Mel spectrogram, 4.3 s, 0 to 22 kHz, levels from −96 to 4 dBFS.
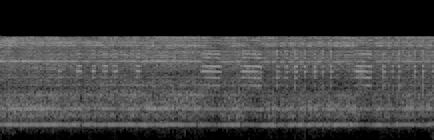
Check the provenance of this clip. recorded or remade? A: recorded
